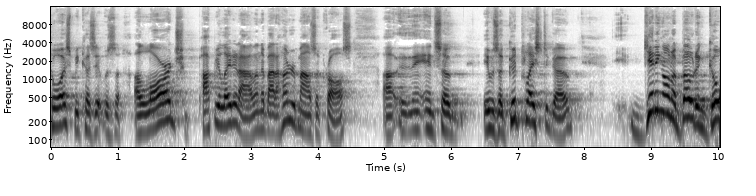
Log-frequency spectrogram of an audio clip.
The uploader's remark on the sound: This sermon was delivered on April 3, 2022 at First Baptist Church Hendersonville, NC.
